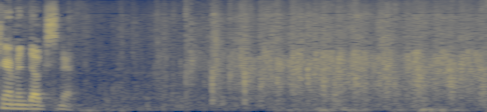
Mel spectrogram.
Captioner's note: applause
